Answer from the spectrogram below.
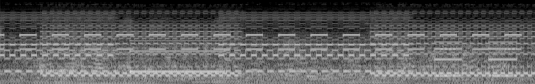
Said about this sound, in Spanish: Mientras los teléfonos no dejan de sonar en las oficinas de la policía,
